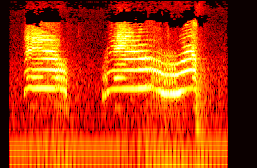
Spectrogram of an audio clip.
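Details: Cat meowing twice: a short, steady meow, then a longer one whose pitch dips and wavers before ending, both clear and tonal against a quiet background.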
